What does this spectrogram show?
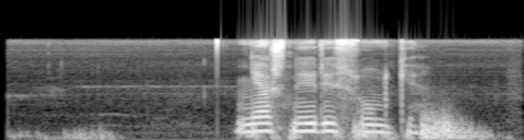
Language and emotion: Russian, neutral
